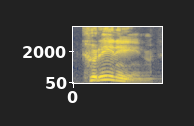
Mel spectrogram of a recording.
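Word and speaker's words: クリリン: And Krillin specifically is so petty if anybody gets angry at that, because you know how the Japanese would pronounce the name Krillin, Kuririn.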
